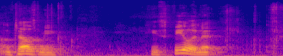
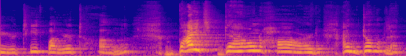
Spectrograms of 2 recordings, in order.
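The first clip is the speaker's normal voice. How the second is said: higher, patient mother voice; gentle mom advice; 12 semitones higher than usual. Acted. Mom advising her son at home, patient. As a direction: explain it kindly to your son.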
